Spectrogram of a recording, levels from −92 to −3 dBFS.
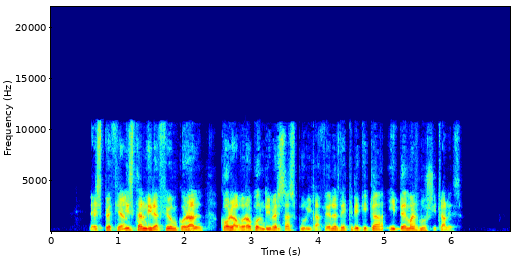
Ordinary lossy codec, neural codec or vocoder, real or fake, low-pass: AAC, 48 kbps; codec, 24 kHz, 1.5 kbps, HILCodec; fake; 10.8 kHz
